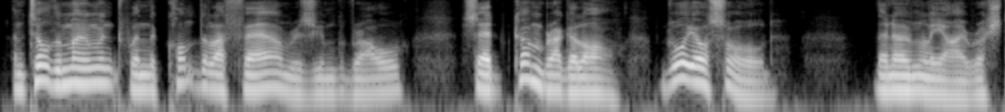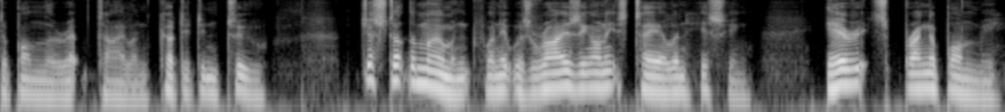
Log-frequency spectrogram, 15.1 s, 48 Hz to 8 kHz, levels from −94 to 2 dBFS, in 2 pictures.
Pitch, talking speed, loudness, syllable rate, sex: 130 Hz, 185 wpm, -19 LUFS, 5.2 syllables/s, male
